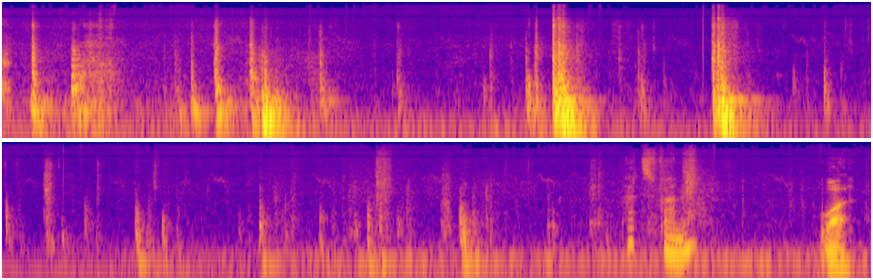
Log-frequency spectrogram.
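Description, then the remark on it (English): A door is opened with several sharp knocks and thuds, a loud bang near the start and clattering movement, then a low steady hum, with scattered footsteps-like clicks. “The door's open.”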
